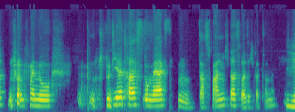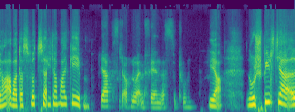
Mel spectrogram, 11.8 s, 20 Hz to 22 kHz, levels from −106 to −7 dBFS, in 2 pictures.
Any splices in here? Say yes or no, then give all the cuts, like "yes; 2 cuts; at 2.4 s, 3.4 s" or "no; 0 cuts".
yes; 6 cuts; at 2.9 s, 5.1 s, 5.6 s, 6.8 s, 7.8 s, 8.3 s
